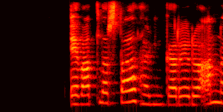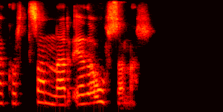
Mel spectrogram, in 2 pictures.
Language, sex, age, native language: Icelandic, female, 20-29, Icelandic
